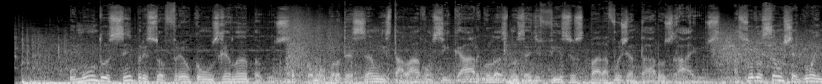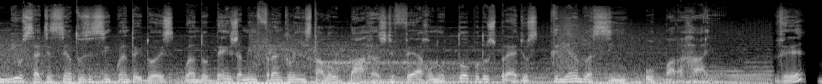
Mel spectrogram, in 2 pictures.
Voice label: portuguese brazilian commercial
